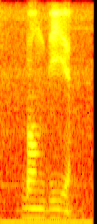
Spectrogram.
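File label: good morning, portuguese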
